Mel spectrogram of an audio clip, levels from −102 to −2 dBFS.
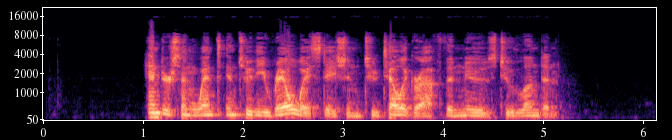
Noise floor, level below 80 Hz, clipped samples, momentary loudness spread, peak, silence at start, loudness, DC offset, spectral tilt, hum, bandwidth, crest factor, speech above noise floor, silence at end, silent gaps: -82 dBFS; -54 dBFS; under 0.1%; 9 LU; 0 dBFS; 1.05 s; -16 LUFS; under 0.1%; -5 dB/octave; none; 9 kHz; 18 dB; 66 dB; 1 s; none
